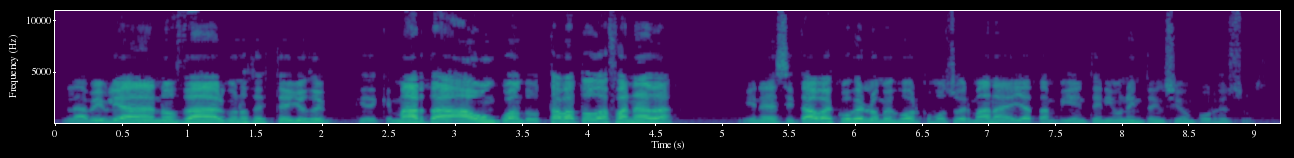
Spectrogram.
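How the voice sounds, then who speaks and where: A man preaching a sermon in a church, swinging from emphatic rising bursts to quiet, low passages. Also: fairly even intonation, quick pace. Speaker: pastor.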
